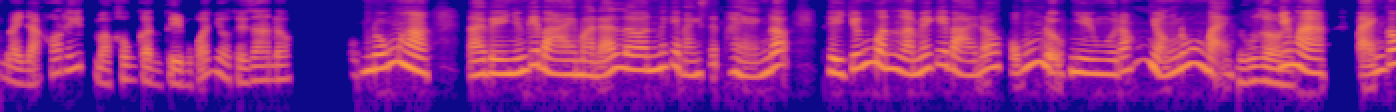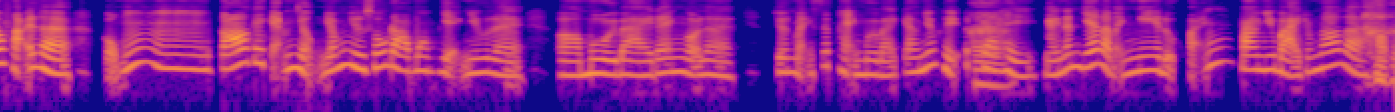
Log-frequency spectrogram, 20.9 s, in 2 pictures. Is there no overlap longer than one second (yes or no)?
yes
